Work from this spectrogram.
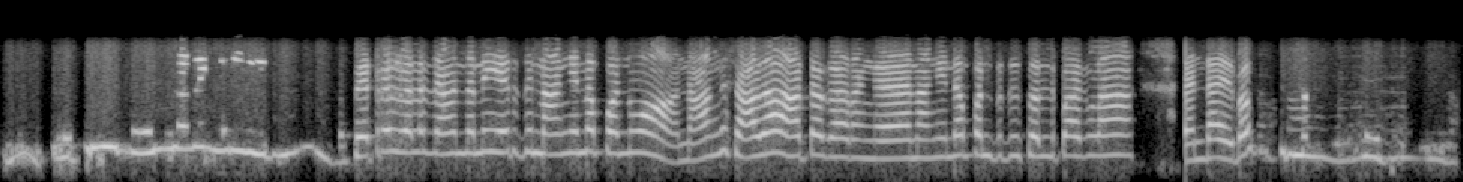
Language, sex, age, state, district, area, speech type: Tamil, female, 30-45, Tamil Nadu, Vellore, urban, conversation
